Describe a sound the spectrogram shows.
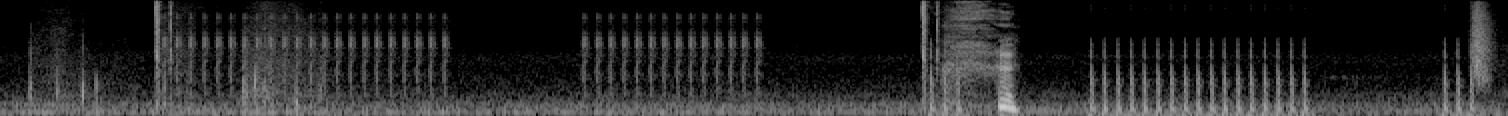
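Rapid soft electronic blips tick in short bursts.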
